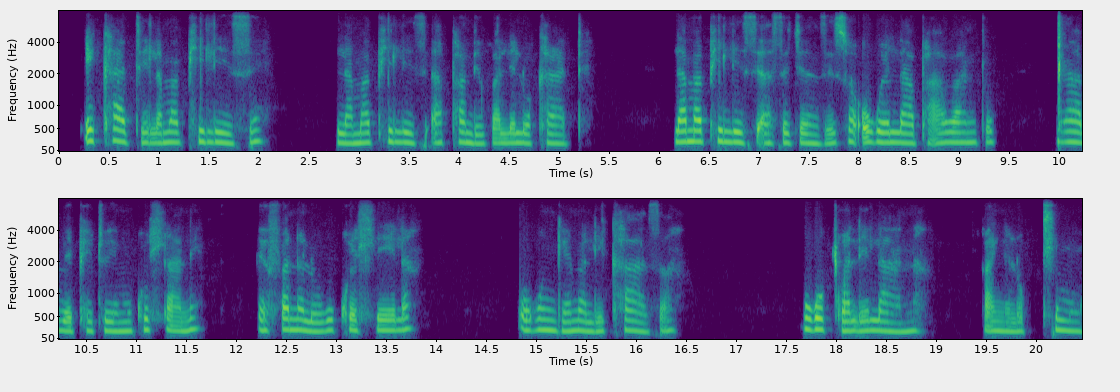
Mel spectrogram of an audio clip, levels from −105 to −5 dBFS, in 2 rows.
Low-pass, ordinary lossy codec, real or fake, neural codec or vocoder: 7.2 kHz; Opus, 16 kbps; real; none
